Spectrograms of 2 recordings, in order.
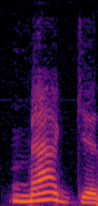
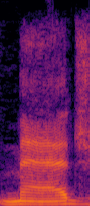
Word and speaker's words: Maggie: will be robots claude maggie not welcome to the show thanks amy however you have mispronounced my name it's madge which rhymes with badge uh as in duh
